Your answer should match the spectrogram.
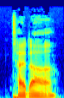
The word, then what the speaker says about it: Ta-da: Yeah, how did you pronounce that there? – Ta-da. – Yeah, okay, you got it.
